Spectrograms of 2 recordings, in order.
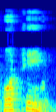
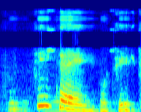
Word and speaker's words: Potite: How do you reckon you pronounce that? Potty? Potty, is it? Potite. Potite, there you go.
